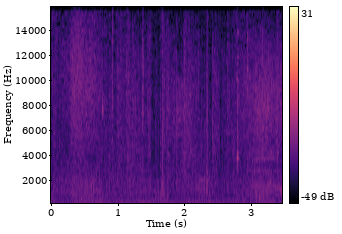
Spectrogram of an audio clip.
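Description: Secondary guns aboard a warship fire in World of Warships during a naval battle, a dense, continuous low rumble of overlapping cannon blasts and booms rolling steadily without pause.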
